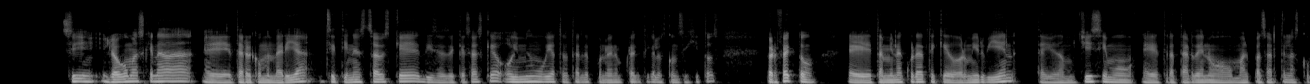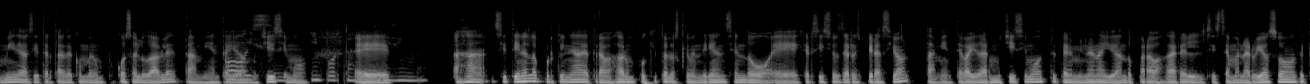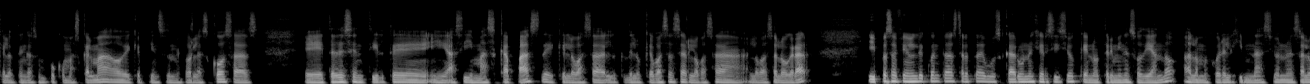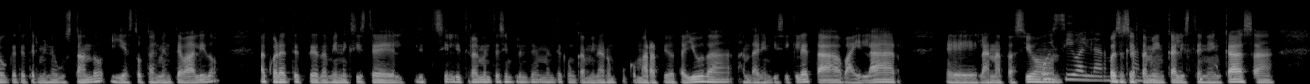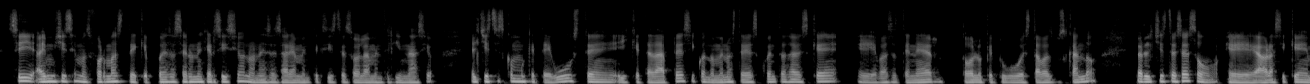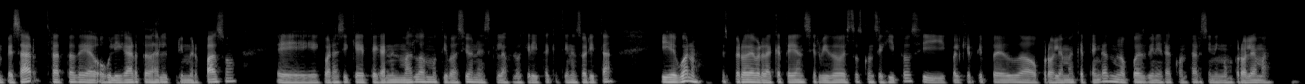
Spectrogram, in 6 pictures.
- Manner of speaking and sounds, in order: chuckle; tapping
- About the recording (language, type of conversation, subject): Spanish, advice, ¿Por qué me cuesta mantener una rutina de ejercicio aunque de verdad quiero hacerlo?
